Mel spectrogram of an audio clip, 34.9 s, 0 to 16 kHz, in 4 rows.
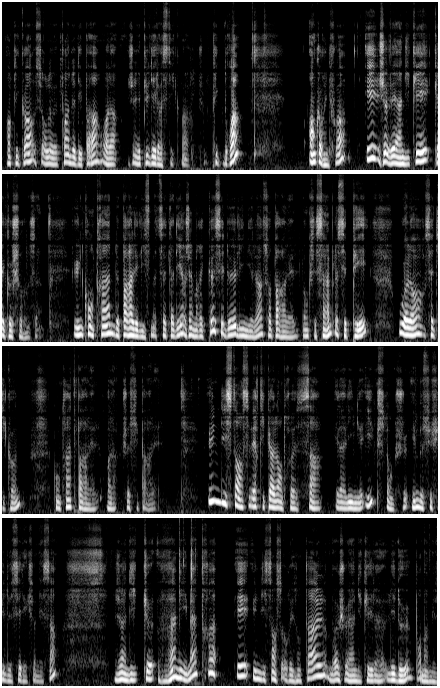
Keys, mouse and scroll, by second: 1.5 click, 4.0 right click, 6.0 right click, 9.8 scroll up 1, 10.3 right click, 12.6 click, 13.8 click, 18.8 p, 22.4 click, 27.5 click, 29.5 KP_2, 29.6 KP_0, 29.9 KP_Enter, 31.8 click, 33.9 click.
